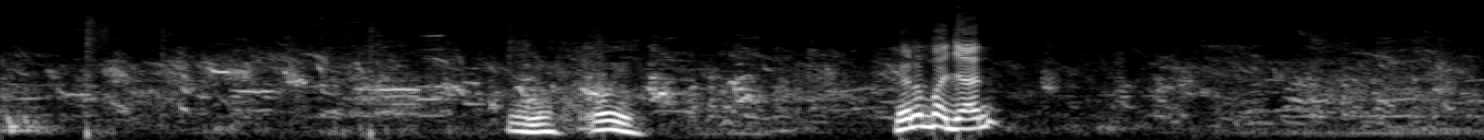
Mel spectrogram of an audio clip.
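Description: A flock of farm chickens crowded together for feed clucks and murmurs continuously, with a couple of louder squawks standing out and someone talking over them.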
